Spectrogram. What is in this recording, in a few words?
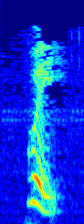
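"胃", Mandarin Chinese; hsk; chinese-flashcards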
